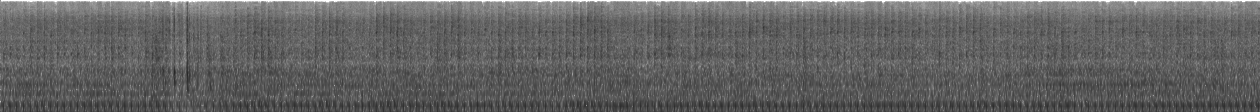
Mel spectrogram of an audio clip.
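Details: Fairly new small engine on a traded log splitter that previously wouldn't crank, now restarted while still warm after repair work. Steady, even drone with no stumbles or surging; it is running cleanly.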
